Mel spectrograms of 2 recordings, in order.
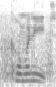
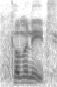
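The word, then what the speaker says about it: Comăneci: Comaneci. Comaneci. Yes. You don't say the I.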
